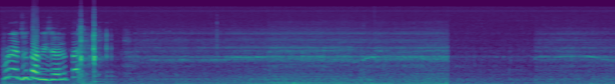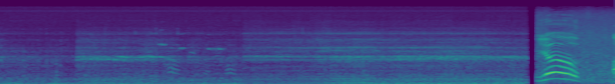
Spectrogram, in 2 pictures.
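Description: A motorcycle engine rumbles along a rough dirt track.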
